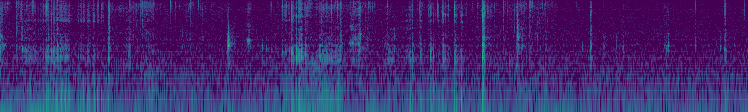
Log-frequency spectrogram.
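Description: A solid, dry pink bar of soap is held in the hand while its edge is shaved with a utility knife blade. The result is quiet, irregular scraping and cutting, made of crisp, bright rasps and sharp little clicks. The clicks die away almost instantly.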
